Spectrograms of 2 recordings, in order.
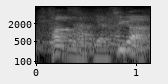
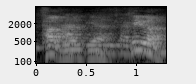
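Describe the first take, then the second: No difference in how they are said.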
